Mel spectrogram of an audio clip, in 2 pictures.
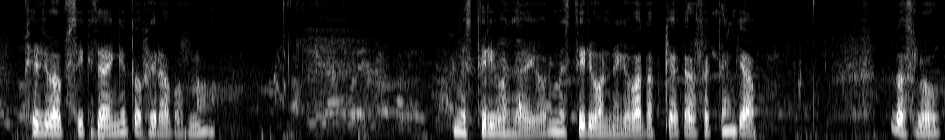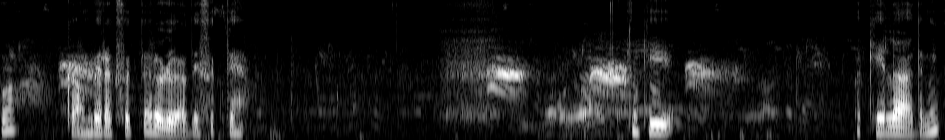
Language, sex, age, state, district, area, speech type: Hindi, male, 18-30, Bihar, Muzaffarpur, rural, spontaneous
